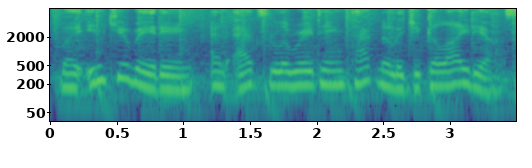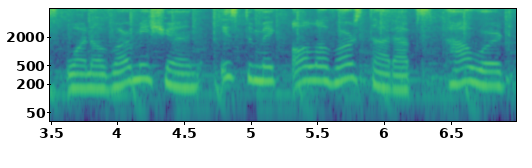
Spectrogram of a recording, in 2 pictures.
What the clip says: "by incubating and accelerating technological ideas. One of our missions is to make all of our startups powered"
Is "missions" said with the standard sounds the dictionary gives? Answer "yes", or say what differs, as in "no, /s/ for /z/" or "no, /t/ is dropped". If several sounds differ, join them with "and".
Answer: no, /z/ is dropped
